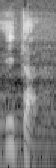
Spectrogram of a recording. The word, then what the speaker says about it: eta: zeta then after zeeta comes ita just like our english n come down a little bit below the line and that is a long e sound e e as in feet just like in english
